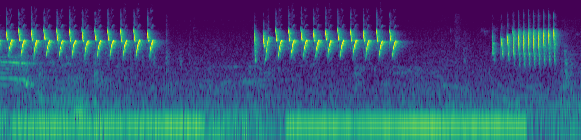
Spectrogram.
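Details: Ciblek kristal, the bar-winged prinia, singing as a lure for other prinias: two rapid bursts of doubled, stuttering chirps separated by silence, ending with a short quick trill of higher, tighter notes.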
